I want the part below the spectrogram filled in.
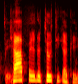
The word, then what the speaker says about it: capo di tutti capi: the capo di capi. How do you say that? – Capo di tutti capi.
